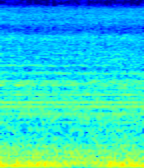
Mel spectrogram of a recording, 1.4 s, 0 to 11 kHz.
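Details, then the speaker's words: Walk-in freezer condensing unit (built 2013) with temperature swings, heard while running: steady, even low compressor hum and smooth condenser fan rush, no knocks or rattles. Compressor and fans are normal; the sight glass shows a slight drag of bubbles. "Compressor sounds good, fans look good."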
